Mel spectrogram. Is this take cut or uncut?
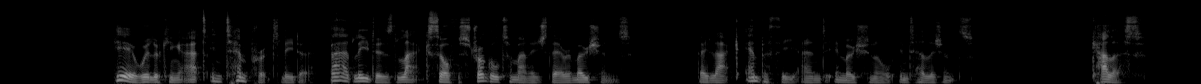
cut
